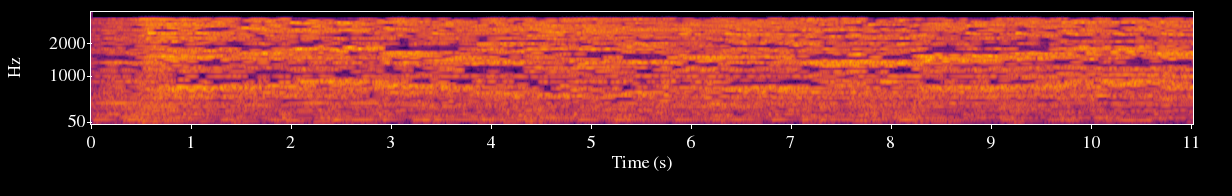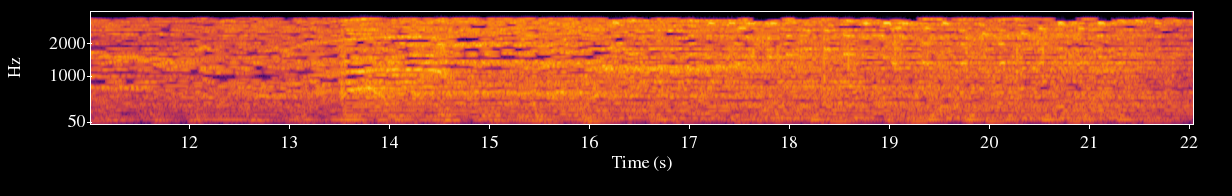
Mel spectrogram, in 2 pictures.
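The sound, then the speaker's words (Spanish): A crowd applauds the newspaper El Faro steadily for over twenty seconds, a dense wash of clapping with no talking, growing noticeably louder about halfway through and staying strong to the end. “Esos aplausos son para el periódico El Faro, con ese su artículo que le está dando la vuelta al mundo por el escándalo.”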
